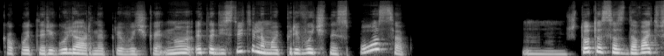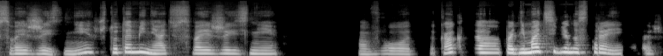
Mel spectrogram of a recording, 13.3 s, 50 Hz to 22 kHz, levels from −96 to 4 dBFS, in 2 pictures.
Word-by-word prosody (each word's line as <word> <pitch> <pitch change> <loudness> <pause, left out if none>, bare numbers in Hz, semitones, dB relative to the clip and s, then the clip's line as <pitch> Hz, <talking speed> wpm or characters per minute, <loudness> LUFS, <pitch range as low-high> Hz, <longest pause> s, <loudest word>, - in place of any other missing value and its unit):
какой-то 195 0 -4
регулярной 190 -3 +1
привычкой. 165 0 -7
Но 220 +4 +1
это 235 +1 +1
действительно 270 - 0
мой 210 -2 0
привычный 230 -2 -2
способ 420 - -2 1.1
м, 170 -2 -10
что-то 275 - +3
создавать 250 -1 +2
в - - -12
своей 190 +1 -3
жизни, 180 - -4
что-то 250 +2 0
менять 205 -8 +3
в - - -16
своей 200 0 -3
жизни, 190 -1 -6 0.8
вот, 165 0 -8 0.2
как-то 240 0 0
поднимать 240 +6 +7
себе 270 -3 +3
настроение 250 -7 +1 0.2
даже. 180 - -13
210 Hz, 120 wpm, -22 LUFS, 185-245 Hz, 1.1 s, поднимать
